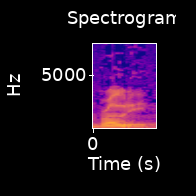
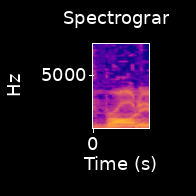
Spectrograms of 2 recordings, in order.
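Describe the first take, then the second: First: The first vowel sounds like the vowel in 'go'. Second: The first vowel sounds like the vowel in 'law'. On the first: The speaker calls it wrong. "as opposed to Brody" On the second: The speaker calls it right. "the correct pronunciation of his name is Brawdy"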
